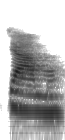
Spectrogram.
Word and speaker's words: llamo: Não vai ser tão yo me llamo, vai ser mais yo me llamo. Tá vendo que é mais aberto? E aí fica menos explosivo, fica mais suave.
